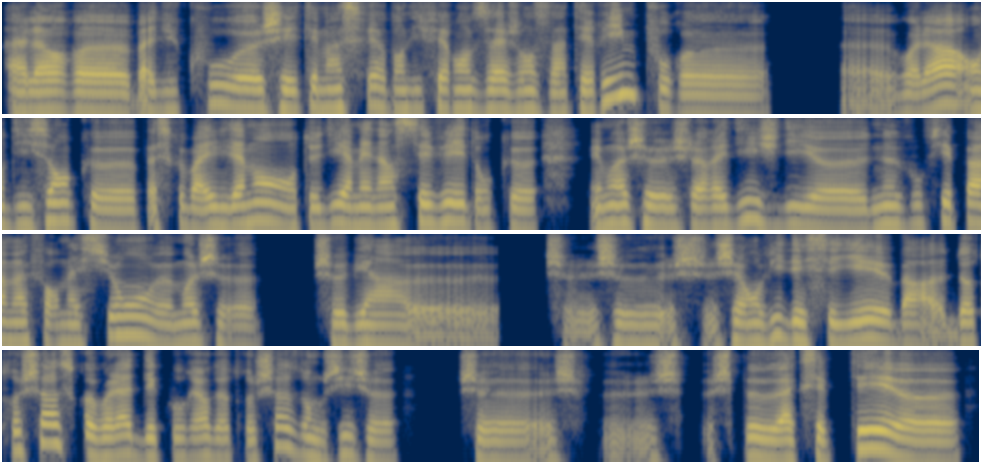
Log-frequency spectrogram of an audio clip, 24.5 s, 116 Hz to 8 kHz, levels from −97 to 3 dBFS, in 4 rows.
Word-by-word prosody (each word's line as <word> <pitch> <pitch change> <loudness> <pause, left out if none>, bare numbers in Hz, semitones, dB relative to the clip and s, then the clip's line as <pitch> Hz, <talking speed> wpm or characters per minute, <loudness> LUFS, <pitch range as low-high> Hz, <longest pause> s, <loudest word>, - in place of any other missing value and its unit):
Alors 135 0 +1
heu 130 -1 +3
bah, - - 0
du 140 +1 -9
coup, 175 +3 -6
heu, 150 -1 +3
j'ai 150 +1 +7
été 145 +3 -4
m'inscrire 155 +2 +2
dans 150 0 -5
différentes 150 -1 -3
agences 145 -2 -1
d'intérim 145 - -1
pour, 145 - -6
heu 120 -1 -4 0.5
heu, - - -9
voilà. 140 +8 +4
En 150 - -1
disant 145 +4 +1
que 130 -5 -4
parce - - +1
que 145 - -9
bah, 130 -2 +2
évidemment, 150 +3 +1
on 135 - -4
te 140 - -7
dit: 140 +3 -3
«Amène 145 0 -1
un 140 +1 +1
CV» 160 +2 +4
donc 130 -3 -11
heu-mais 130 +1 -6
moi 150 +1 0
je 145 -2 +2
je 135 +1 -1
leur 135 +1 -1
ai 140 - -1
dit, 175 +5 -6
je 140 -3 +2
dis, 145 -1 -4
heu: 130 -1 -1
«Ne 150 +1 -4
vous 150 +2 -13
fiez 160 +2 -2
pas 160 +2 +2
à 155 - +2
ma 145 0 -2
formation, 160 +7 -1
heu, 135 -1 -5
moi, 145 +2 -3
je 125 -3 +3 0.4
je - - -1
veux - - -1
bien, 130 -1 -3
heu, - - -9 0.3
je 100 0 -4
je 130 0 -1
je - - +1
j'ai 150 - +5
envie 140 +5 -4
d'essayer 150 +1 +2
bah, 135 0 -1
d'autres 145 +5 -3
choses, 240 +4 +4
quoi, 160 - 0
voilà, 150 +2 +2
découvrir 145 0 -3
d'autres 140 -1 -6
choses.» 210 +8 0
donc 150 -4 -5
je 150 +6 +2
dis: - - -5
«Je 130 -4 0 0.4
je 140 - +1 0.4
je - - 0
p - - -14
je - - +2
p - - -41
je - - +2
peux 140 -2 +1
accepter, 190 +9 +4
heu, 130 -3 +2
140 Hz, 200 wpm, -23 LUFS, 135-155 Hz, 0.5 s, j'ai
